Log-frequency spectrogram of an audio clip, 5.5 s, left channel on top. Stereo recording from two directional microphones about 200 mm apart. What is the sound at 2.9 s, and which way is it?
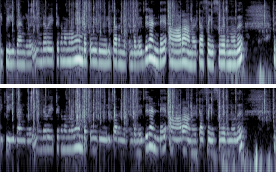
Speech, 45° left (ahead or behind).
